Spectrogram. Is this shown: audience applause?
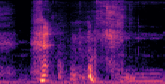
no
